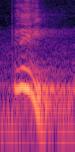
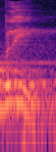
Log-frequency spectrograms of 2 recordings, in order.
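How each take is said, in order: First: Beli said much higher, pushed and final; insistent echo of Beli; emphatic high beli. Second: Said in the usual way. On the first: Acted. Repeats advice, second take.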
